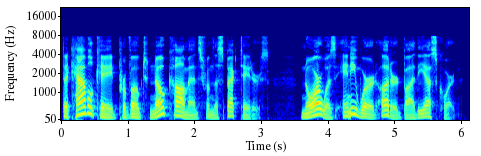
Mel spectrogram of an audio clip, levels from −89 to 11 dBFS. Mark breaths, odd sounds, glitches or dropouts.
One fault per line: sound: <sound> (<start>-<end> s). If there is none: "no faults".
no faults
